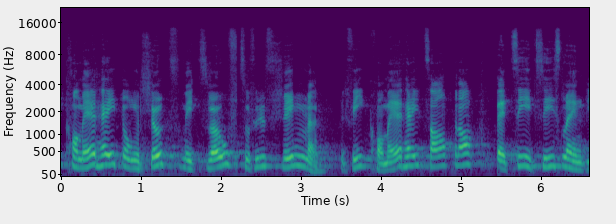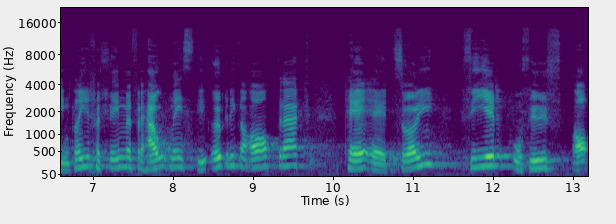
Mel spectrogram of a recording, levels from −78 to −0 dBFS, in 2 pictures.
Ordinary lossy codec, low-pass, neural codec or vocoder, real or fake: none; 14.4 kHz; codec, 44.1 kHz, 3.4 kbps, Pupu-Codec; fake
